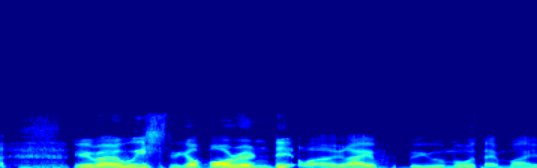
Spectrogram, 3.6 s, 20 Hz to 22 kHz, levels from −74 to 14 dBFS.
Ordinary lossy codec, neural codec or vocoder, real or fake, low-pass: AAC, 48 kbps; none; real; 7.2 kHz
